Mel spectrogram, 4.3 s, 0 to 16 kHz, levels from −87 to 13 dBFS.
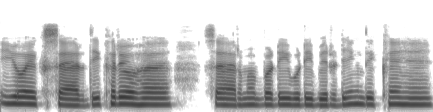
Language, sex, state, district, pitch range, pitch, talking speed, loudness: Marwari, female, Rajasthan, Churu, 170-180 Hz, 175 Hz, 180 wpm, -18 LUFS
